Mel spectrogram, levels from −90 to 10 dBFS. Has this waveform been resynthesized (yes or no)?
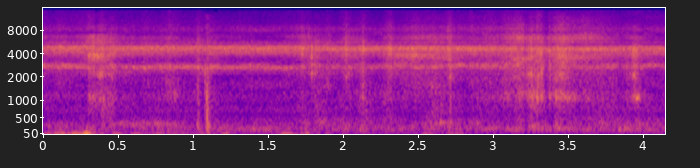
yes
